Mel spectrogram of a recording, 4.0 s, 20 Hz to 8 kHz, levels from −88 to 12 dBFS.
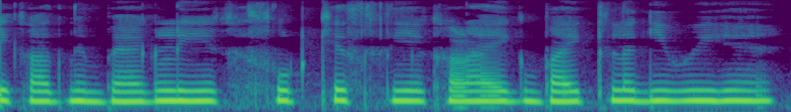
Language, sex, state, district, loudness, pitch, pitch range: Hindi, female, Haryana, Rohtak, -13 LUFS, 230 Hz, 225-235 Hz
